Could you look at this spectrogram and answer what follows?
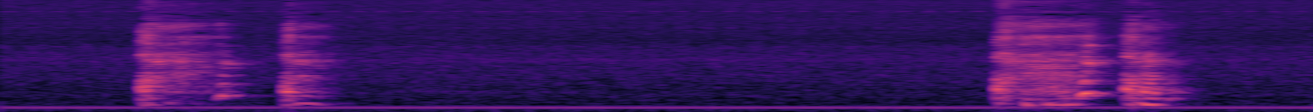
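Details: Two pairs of short harsh coughs separated by a pause, with a steady low hum behind, during a coughing fit combined with allergies; cough.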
